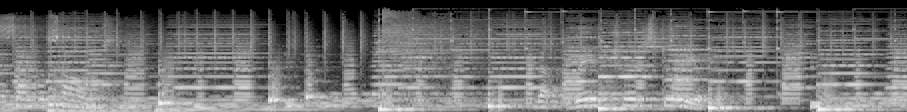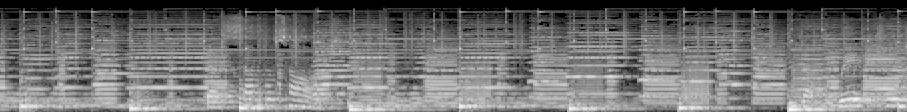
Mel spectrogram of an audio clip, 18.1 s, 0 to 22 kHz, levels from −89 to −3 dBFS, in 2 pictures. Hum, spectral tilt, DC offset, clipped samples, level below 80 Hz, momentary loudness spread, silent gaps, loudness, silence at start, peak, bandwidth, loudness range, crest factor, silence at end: none; -5 dB/octave; under 0.1%; under 0.1%; -36 dBFS; 6 LU; none; -16 LUFS; 0 s; 0 dBFS; 16 kHz; 3 LU; 16 dB; 0 s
